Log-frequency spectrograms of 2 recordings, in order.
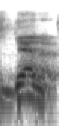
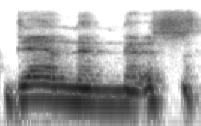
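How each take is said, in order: First: The N sound is said only once. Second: The N sound is doubled, said twice. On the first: The speaker calls it right. "it only has one N sound" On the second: The speaker calls it wrong. "It's not Dennis"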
